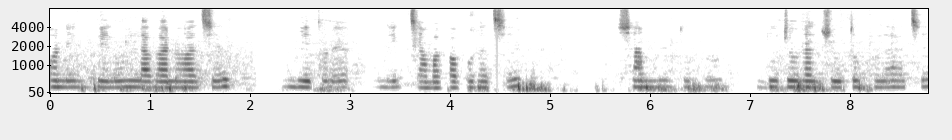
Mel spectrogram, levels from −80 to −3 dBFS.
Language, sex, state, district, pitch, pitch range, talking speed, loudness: Bengali, female, West Bengal, Jhargram, 220 Hz, 210-225 Hz, 100 wpm, -38 LUFS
